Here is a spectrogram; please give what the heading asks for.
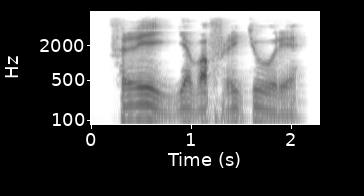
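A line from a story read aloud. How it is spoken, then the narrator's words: Grumbling. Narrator (Russian): проворчал рыбьенок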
